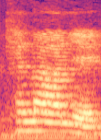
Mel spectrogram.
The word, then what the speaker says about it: 가나안: 근데 원래 가나안이란 말이 캐나안이에요. 캐나안. 발음을 정확하게 하면 캐나안이란데 이런 말인데 이건 원래 낮추어진 그런 뜻이에요.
